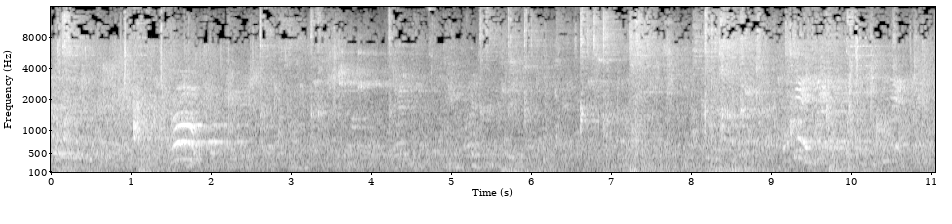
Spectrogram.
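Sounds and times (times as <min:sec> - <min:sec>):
voices in a large hall: 0:00.0 - 0:11.0.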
